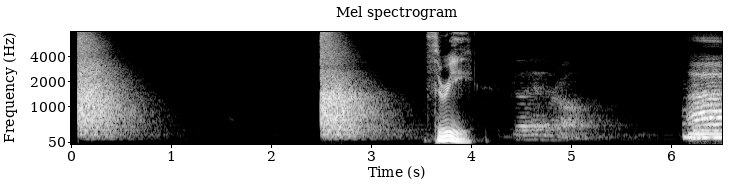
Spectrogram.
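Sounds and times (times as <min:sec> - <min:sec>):
hand claps testing room acoustics: 0:00.0 - 0:01.0, 0:02.5 - 0:03.3
speech: 0:03.6 - 0:04.1, 0:06.2 - 0:06.4.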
